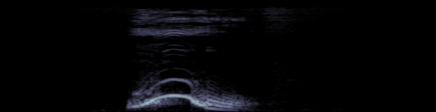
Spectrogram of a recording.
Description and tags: foley for my final assignment, a man intrigued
